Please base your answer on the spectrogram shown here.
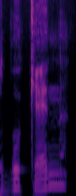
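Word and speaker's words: bocaine: Alors ça ressemble à cocaïne, hein, mais on prononce Boken.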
